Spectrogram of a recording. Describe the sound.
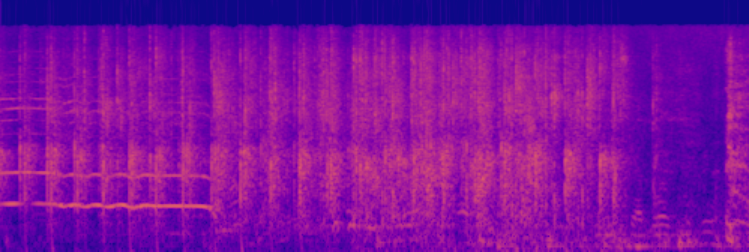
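A crowd at the Wattenberger Radiokonzerte rap special breaks into applause as the next artist is called to the stage, dense clapping that carries steadily for several seconds, with a brief sustained tone fading out near the start and some voices mixed into the noise.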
